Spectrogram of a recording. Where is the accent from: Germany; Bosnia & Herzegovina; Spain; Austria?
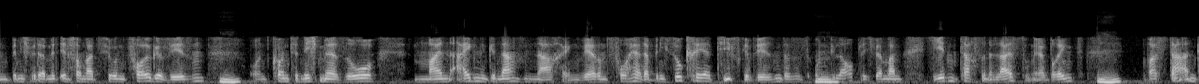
Spain; Seville, Andalusia; German is a second language; Und ich komme aus Süden, aus Sevilla.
